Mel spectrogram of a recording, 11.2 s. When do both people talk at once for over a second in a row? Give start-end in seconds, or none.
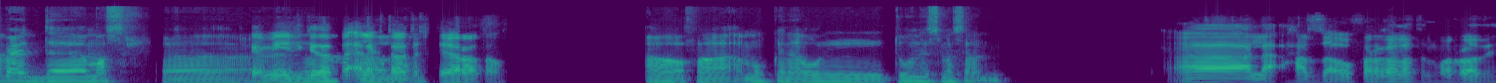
1.9-3.2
